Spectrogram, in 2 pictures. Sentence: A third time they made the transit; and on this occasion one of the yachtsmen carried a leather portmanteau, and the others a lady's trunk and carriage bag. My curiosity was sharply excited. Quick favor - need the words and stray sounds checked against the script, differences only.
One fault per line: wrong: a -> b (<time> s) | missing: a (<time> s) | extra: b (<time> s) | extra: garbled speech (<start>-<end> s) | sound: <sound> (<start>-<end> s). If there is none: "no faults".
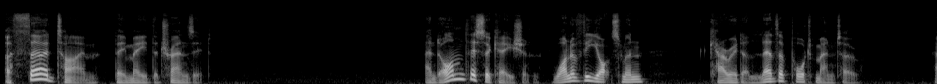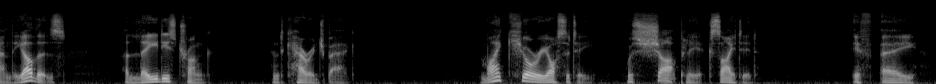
extra: If a (17.9 s)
